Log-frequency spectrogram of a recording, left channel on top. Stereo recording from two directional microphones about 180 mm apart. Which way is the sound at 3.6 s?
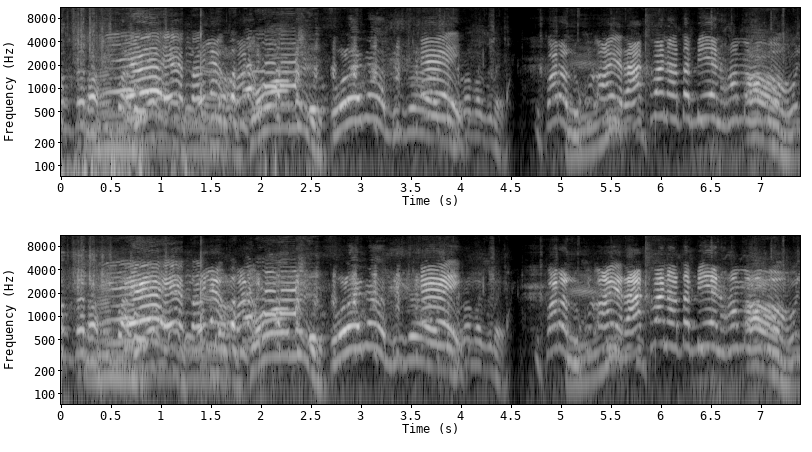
35° left (ahead or behind).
